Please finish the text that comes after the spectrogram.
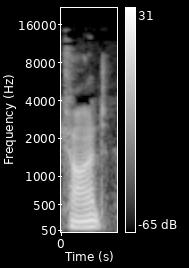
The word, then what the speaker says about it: Kant: So this is my argument, Kant. I'm just saying that polite in case there's kids at home, because his name's pronounced Kant, and it's Hegel.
